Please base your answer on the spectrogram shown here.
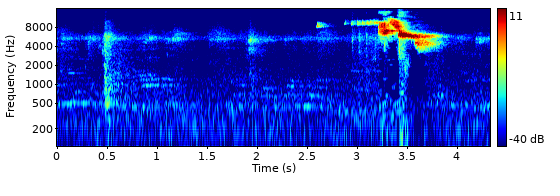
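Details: Tiziu (blue-black grassquit) singing at night in Fragoso, Magé, Rio de Janeiro: after faint ticks, a loud, buzzy, high burst rises and falls near the end, over a steady high-pitched whine in the background.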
